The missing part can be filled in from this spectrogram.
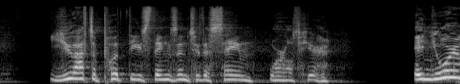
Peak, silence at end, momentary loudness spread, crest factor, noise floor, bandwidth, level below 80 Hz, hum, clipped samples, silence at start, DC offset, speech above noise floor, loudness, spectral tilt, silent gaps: -2 dBFS; 0 s; 11 LU; 18 dB; -78 dBFS; 16 kHz; -66 dBFS; none; under 0.1%; 0.5 s; under 0.1%; 60 dB; -20 LUFS; -4.5 dB/octave; none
